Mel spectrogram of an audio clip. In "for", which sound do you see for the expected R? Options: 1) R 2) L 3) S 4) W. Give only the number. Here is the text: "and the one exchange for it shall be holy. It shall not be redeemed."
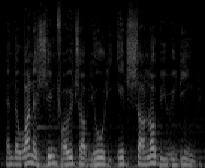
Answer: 4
